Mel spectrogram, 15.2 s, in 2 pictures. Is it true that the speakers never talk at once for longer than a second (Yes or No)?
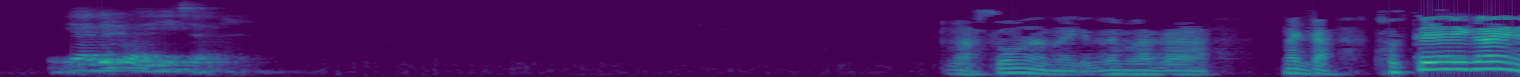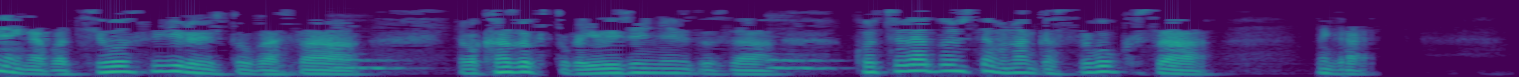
Yes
